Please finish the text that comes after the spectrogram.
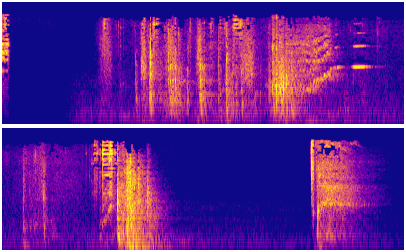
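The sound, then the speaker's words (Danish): A door rattles and creaks on its hinge, followed by a heavy thud and then a final sharp slam as it shuts, fairly loud, with no one speaking. “Ja, vi lukker døren til Zimbabwe, og så skal vi videre.”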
